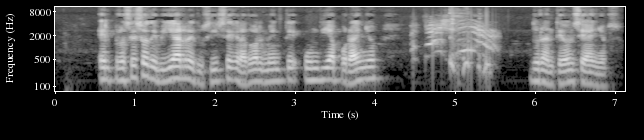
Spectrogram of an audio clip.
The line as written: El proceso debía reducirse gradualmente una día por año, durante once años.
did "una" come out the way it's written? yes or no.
no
